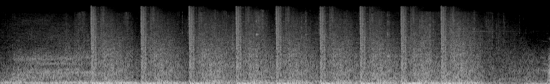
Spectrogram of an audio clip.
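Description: A rifle fires a series of loud shots.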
